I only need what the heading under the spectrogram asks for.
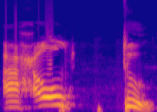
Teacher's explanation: اس کی کوئی نہ کوئی صفت باقی رہے، جیسے احوت، یعنی آپ نے تو کی جو موٹا ہونے کی صفت ہے وہ باقی رکھنی اور قلقلہ نہیں کرنا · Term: ادغام ناقص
